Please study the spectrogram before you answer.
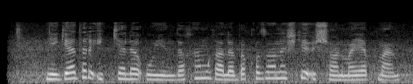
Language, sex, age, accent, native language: Uzbek, female, 18-24, Toshkent shahri, Uzbek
